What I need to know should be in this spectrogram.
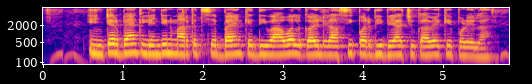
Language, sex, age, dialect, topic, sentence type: Bhojpuri, female, 18-24, Southern / Standard, banking, statement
